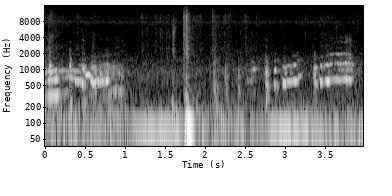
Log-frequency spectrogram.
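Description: Chickens clucking in a coop, with repeated rising and falling clucks from several birds at the start and end and a soft thump in the middle, fairly close and unaccompanied by talk.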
